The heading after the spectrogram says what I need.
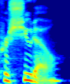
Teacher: The sc makes an sh sound in Italian, which English has kept.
